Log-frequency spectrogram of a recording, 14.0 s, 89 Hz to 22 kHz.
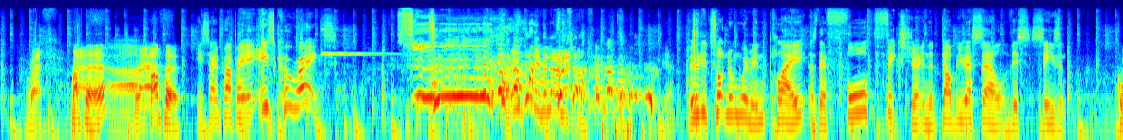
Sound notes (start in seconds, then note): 5.2 cheering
